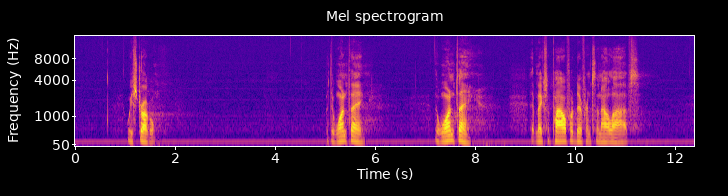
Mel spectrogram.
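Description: An elderly man speaks with emphasis through a microphone, in short bursts with pauses.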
